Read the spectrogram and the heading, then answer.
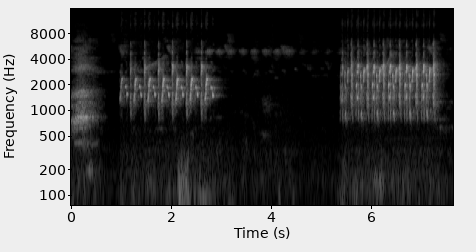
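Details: Sooty-headed bulbul singing, used as a lure recording to stir caged birds that have stopped singing: a fast chattering run of short notes, a quiet pause with a faint high thin tone, then a second dense, rapid burst of repeated notes.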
